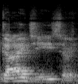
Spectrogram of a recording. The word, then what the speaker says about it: Gyges: Now, when we say Gyges, and we spell it G-Y-G-E, really that Y in there is... That's good. It's more like an umlauted U. Like if you see German, U with two dots over it, you're supposed to umlaut it.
